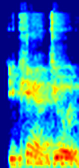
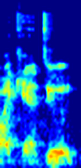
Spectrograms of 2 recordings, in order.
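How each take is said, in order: First: You and can't both pushed up high and loud, can't falling hard; emphatic echo. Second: Said in the usual way. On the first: Real, not acted. Host echoing the caller's refusal, stressing can't. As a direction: punch can't as a firm verdict.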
